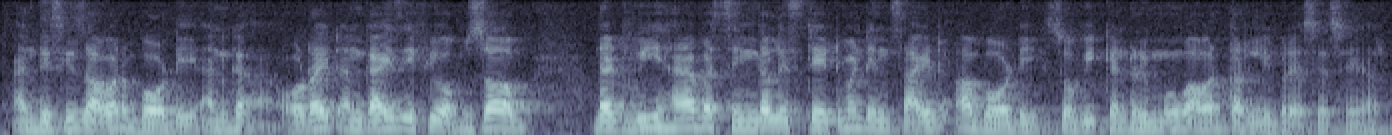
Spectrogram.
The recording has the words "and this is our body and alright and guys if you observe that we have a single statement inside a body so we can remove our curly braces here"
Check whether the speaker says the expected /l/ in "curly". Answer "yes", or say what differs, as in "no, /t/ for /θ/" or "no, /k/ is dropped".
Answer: yes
